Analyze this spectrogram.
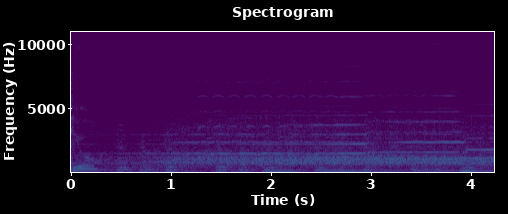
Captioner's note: crowd cheering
